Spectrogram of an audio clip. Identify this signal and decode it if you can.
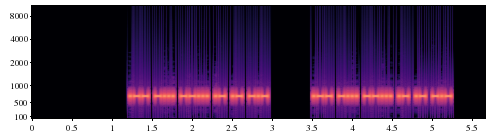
Morse code, heard as a keyed tone, about 46 wpm, 700 Hz. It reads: WB7AAK WB7AAK
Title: USA Call Signs - 6 Characters - Repeated 2x - 45wpm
